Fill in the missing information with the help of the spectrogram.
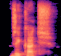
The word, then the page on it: Rykac: po našimu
